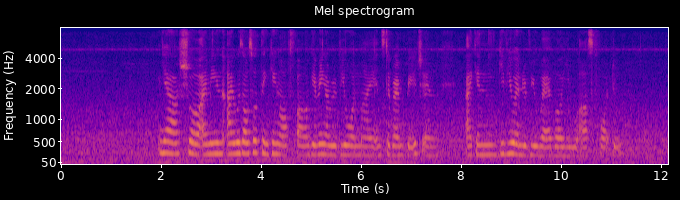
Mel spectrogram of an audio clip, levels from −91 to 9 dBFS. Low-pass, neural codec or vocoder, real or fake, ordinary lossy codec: none; none; real; none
